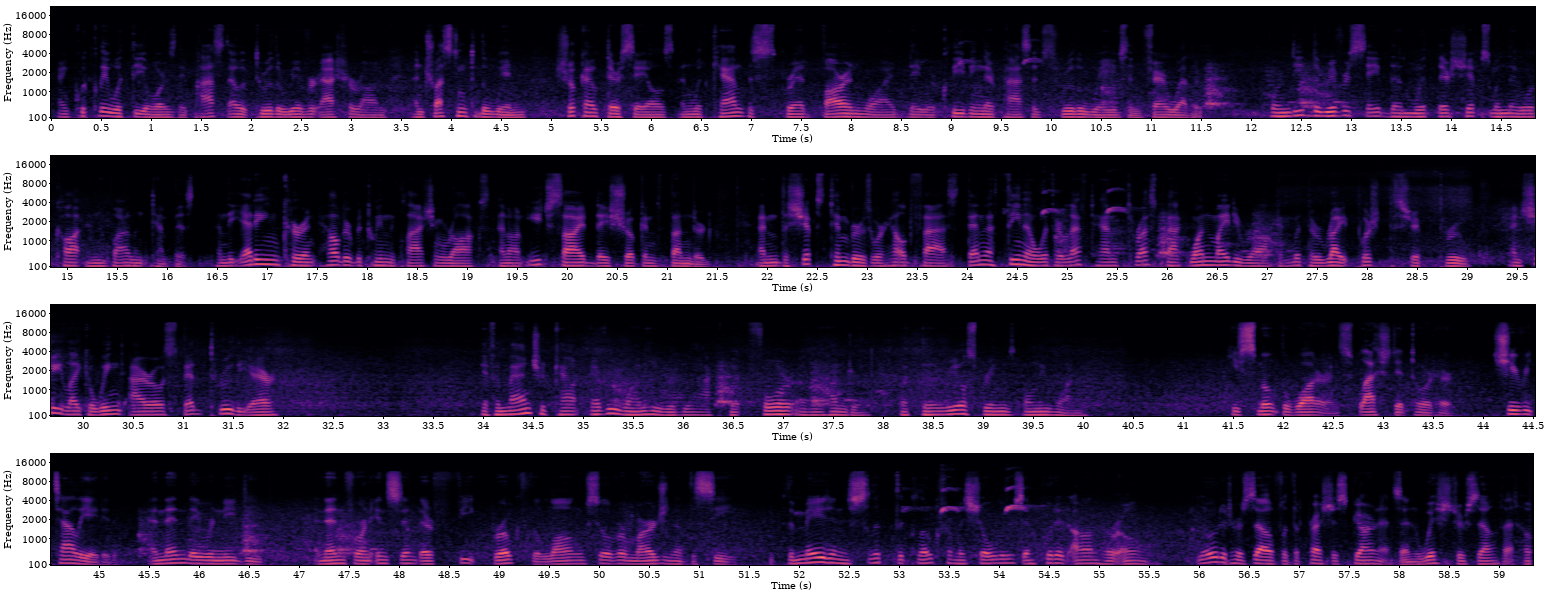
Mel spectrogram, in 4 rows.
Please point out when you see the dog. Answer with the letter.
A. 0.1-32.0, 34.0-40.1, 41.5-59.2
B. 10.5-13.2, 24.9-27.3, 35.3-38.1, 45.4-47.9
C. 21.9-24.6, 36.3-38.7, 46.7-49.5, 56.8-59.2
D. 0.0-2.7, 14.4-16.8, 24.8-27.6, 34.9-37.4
B.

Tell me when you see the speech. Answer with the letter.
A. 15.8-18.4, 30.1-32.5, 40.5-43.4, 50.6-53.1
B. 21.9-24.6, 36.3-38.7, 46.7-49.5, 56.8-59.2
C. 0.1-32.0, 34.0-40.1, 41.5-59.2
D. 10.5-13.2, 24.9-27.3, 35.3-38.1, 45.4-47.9
C.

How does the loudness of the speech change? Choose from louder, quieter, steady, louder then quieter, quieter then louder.
steady.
